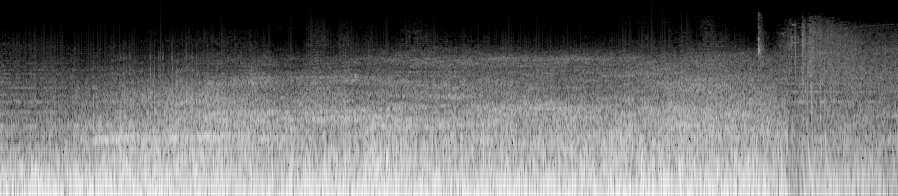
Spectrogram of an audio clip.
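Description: A deep, steady rumbling roar of falling fireballs.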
